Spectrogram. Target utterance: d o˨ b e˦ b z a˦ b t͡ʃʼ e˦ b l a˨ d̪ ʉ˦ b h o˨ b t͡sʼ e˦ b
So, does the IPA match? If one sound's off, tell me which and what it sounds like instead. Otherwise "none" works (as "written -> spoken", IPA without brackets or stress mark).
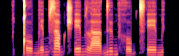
d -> ǃ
